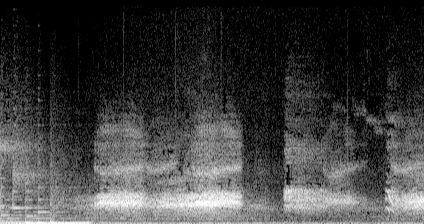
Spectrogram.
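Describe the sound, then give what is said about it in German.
Crows caw repeatedly, four or five harsh, drawn-out calls in quick succession, fairly loud, following a brief low thump at the very start. No one speaks. “Gleich mehr zu den Krähen, jenen schwarz gefiederten Rabenvögel, deren Intelligenz wir immer noch unterschätzen.”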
